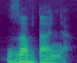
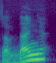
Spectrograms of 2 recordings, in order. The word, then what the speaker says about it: завдання: Отже, слово завдання. Одні кажуть завдання, інші кажуть завдання. В словнику відмічається, що від наголосу залежить значення цього слова. Коли ми кажемо завдання, то маємо на увазі щось глобальне.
